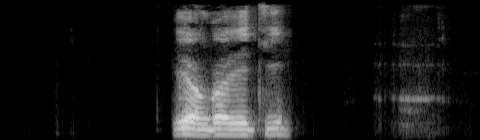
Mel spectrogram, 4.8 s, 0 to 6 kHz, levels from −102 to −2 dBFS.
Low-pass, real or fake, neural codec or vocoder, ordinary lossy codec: 5.4 kHz; real; none; AAC, 24 kbps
